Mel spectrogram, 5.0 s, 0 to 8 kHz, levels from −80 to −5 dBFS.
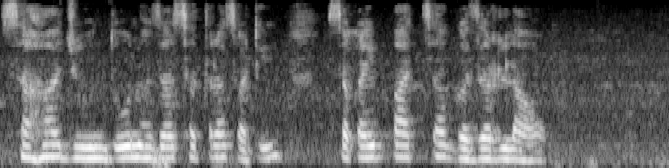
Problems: constant background noise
